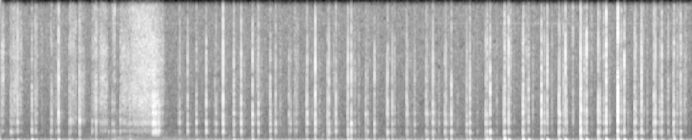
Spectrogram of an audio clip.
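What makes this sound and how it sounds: Long nails tap and scratch the cardboard cover of a white hardcover paper notebook with gold dots. Quick, irregular, dull low taps run throughout, with a brief brighter scratch in between, and the tapping grows louder toward the end.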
